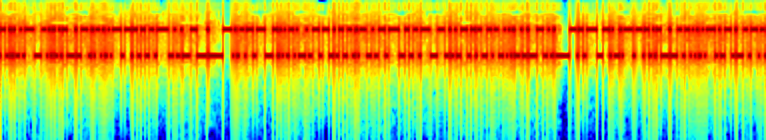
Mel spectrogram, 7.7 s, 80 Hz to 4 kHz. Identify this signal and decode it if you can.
RTTY, about 45.45 baud. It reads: FORBADE IT. ORGANIZATIONALLY, THE BUREAU
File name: fsk850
